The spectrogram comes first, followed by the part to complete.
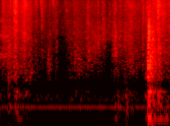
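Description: Faint rustling and scuffing as someone shifts and handles things on a paint-covered floor, over a faint steady hum, with a sharper tap at the very end.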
